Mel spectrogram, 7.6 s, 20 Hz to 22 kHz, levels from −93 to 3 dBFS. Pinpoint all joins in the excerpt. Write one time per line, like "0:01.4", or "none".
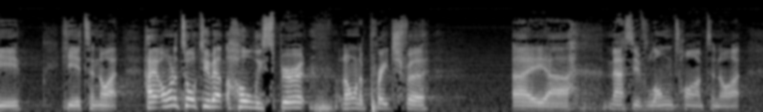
none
